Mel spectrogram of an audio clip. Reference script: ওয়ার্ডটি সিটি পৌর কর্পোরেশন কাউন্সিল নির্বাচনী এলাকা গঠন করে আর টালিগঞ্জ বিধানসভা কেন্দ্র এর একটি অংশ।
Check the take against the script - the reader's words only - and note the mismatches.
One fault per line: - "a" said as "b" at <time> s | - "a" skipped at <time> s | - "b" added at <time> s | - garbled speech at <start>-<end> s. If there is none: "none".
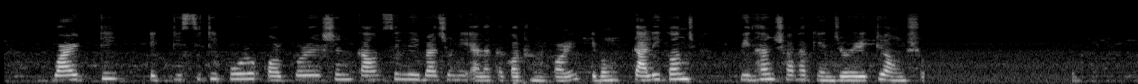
- "একটি" added at 1.5 s
- "আর" said as "এবং" at 5.9 s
